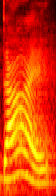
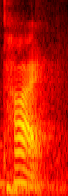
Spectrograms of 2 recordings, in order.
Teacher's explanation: we do have a little burst when the stop is released but we don't have aspirations so it's a very tiny burst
